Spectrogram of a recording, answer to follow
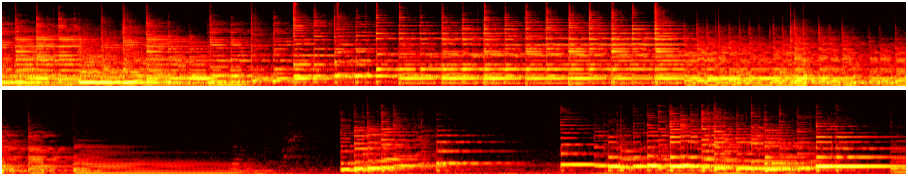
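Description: Solo nylon-string classical guitar played fingerstyle. A dense, fast passage of plucked notes gives way to held notes ringing and fading out about halfway through. After a short phrase and a brief hush, the playing comes back at full strength near the end.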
